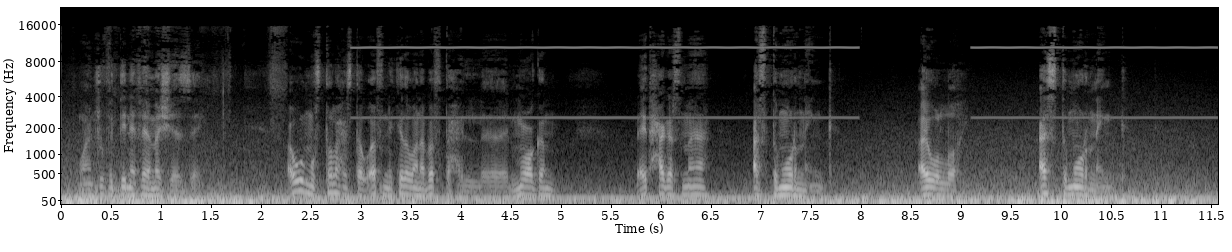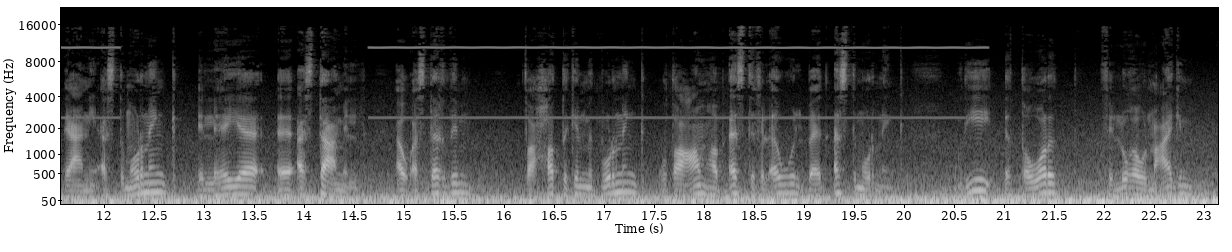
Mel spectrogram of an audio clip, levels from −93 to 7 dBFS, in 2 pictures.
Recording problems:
high-pitched whine; noticeable; from 3 to 8 s, from 9 to 12 s and from 15 to 21 s; 10.5 kHz, 10 dB below the speech
low rumble; noticeable; throughout; 15 dB below the speech

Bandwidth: 15.5 kHz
